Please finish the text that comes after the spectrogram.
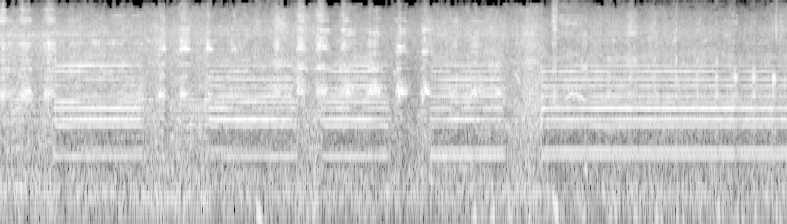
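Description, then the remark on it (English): A car horn honks over and over, long steady blasts broken by brief gaps, loud above a constant rumble of traffic. “You wire the alarm to the brake pedal. The horn to the brake pedal.”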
